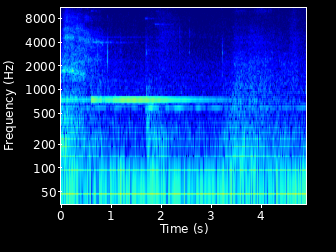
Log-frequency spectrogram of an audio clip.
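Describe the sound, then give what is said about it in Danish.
A church bell rings the second signal before the choir service, with a steady, humming tone that lingers between strikes, over faint background noise, with no one speaking. “Ja, kirkeklokken, som vi hørte for nogle minutter siden. Det var altså første signal. Det her det er andet signal.”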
